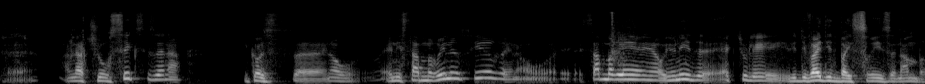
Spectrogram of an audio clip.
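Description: A man speaks at a high pitch with very wide pitch swings and big swings in loudness, in a dark, mellow tone. His pace is fairly quick, and the background is quiet. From Israel. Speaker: professor. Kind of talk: lecture. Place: classroom.

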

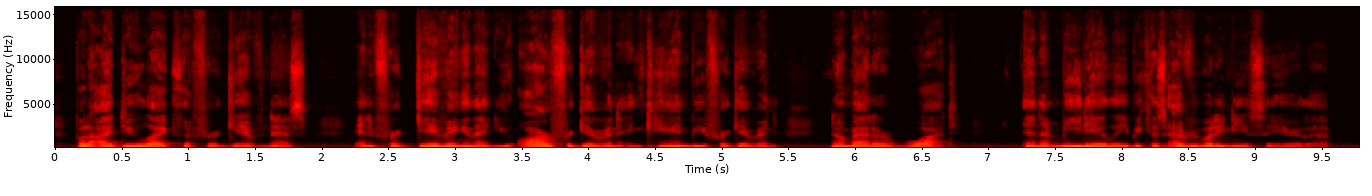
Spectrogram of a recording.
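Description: Somewhat breathy and very deep and low in pitch, a man talks at a fairly quick pace with ordinary pitch variation. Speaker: podcast host. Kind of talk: reaction commentary. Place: studio. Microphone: studio mic.

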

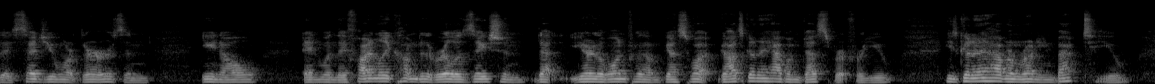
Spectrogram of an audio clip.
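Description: A man talks at a moderate pace with medium pitch and fairly even intonation. There is audible room echo. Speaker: prophetic minister. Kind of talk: prophetic sermon to camera. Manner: conversational, filler-heavy.

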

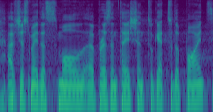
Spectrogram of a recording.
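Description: A man with a Portuguese accent, at a moderate pace, in a monotone, flat intonation. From Portugal. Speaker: festival panel moderator. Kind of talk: moderated literary panel discussion. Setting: stage with live audience. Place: tent. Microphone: handheld.

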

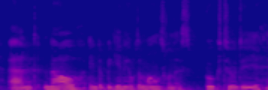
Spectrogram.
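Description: Woman's very deep, low voice at a moderate pace. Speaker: vlogger. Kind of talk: casual vlog chat. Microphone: phone near.

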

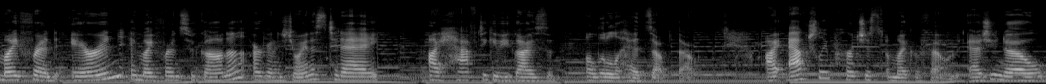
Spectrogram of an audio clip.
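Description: Clear music plays in the background while a woman speaks at a moderate pace. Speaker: photography vlogger. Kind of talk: casual vlog chat.

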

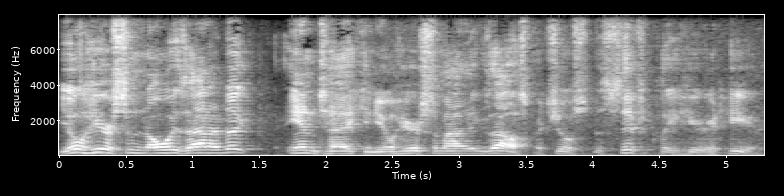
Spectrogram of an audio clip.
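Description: A man speaks fairly quickly in a dark, mellow tone that is somewhat breathy. His pitch swings very widely. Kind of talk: tutorial. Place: garage. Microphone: phone near.

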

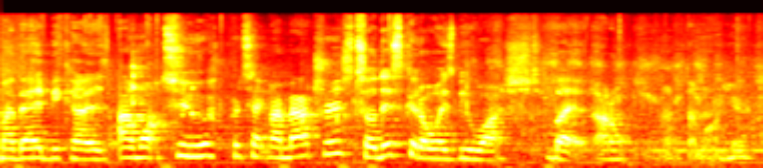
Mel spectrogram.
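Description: Moderate pace and hardly any pauses from a woman with fairly even intonation, over noticeable background noise. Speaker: lifestyle vlogger. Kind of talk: casual vlog chat. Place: home room. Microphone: camera far.

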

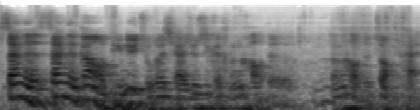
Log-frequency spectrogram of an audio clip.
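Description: An unremarkable speaking voice with lively intonation moves at a fairly quick pace over light background noise. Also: man. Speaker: film composer. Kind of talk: post-screening Q&A. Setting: stage with audience. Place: hall.

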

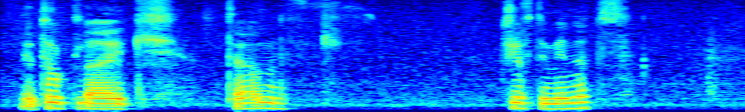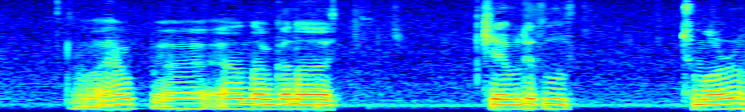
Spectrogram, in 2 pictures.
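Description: A man with a Swedish accent, at a very slow pace with long, frequent pauses. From Sweden, Skellefteå; Sweden. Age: 30s. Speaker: vaping vlogger. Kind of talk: casual vlog. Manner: halting, stuttering. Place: home room. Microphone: phone near.

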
